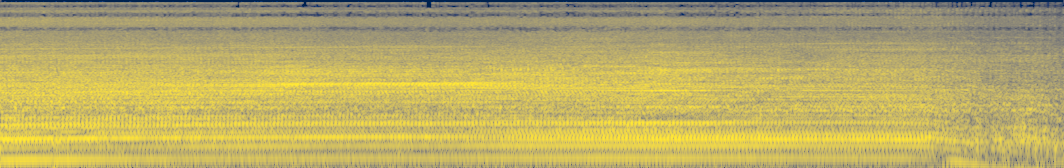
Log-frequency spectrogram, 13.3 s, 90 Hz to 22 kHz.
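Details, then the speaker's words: 1959 Graymarine 109 marine engine from a 1959 19' Lyman, after a complete overhaul, oil-pressure priming, timing set and carburetor adjusted: smooth, even idle with a steady low beat, no knocks or misses, easing off near the end; normal idle. "all right got our 109 running here set the time adjusted the carburetor sounds really sweet"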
